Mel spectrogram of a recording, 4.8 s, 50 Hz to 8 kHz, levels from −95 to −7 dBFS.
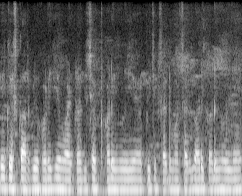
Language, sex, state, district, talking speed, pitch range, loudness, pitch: Hindi, male, Uttar Pradesh, Deoria, 250 wpm, 115-120 Hz, -16 LUFS, 115 Hz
